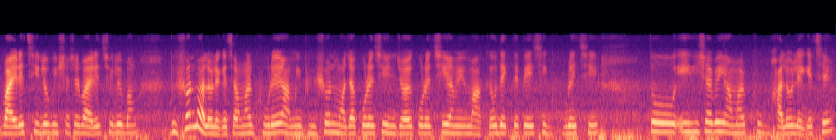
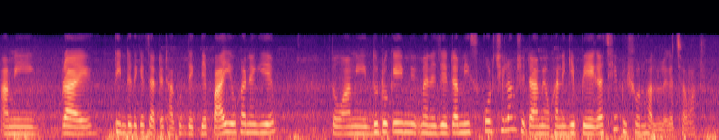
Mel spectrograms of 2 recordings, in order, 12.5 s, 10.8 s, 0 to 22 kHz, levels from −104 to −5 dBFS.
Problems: none marked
